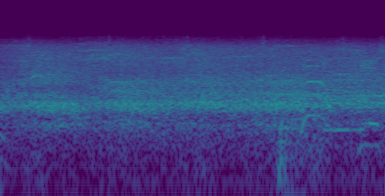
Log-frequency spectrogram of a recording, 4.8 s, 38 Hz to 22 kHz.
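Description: Arena crowd at a 1996 Western Conference Finals game between Karl Malone's Utah Jazz and the Seattle SuperSonics, a loud, dense, continuous roar filling the space, with a voice breaking through briefly near the end.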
